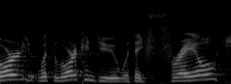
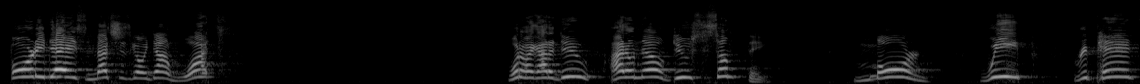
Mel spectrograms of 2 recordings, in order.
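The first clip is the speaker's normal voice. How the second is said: much higher and louder, frantic and pleading; panicked Ninevite; 12 semitones higher, 10 dB louder than usual. Acted. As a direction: cry out desperate to do something.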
